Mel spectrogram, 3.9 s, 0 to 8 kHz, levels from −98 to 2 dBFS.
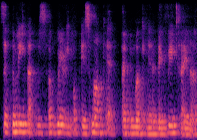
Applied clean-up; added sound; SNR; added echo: neural mask model DeepFilterNet 3.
